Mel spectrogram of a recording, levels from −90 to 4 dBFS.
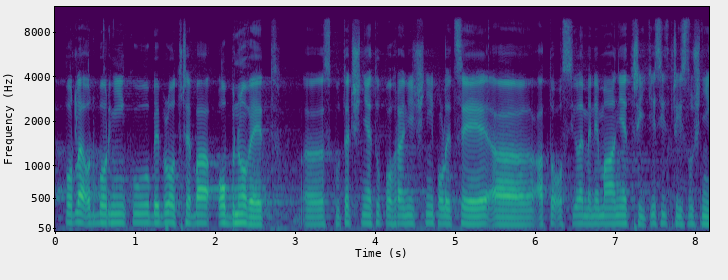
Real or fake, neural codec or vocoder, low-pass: real; none; 9.9 kHz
